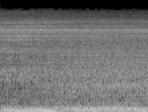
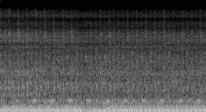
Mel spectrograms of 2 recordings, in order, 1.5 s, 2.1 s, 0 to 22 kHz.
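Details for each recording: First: Mercedes W115 after a hot compression test, air filter off: engine picks up cleanly and evenly when throttle is opened, deep steady drone without misfire or hesitation; healthy throttle response. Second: Mercedes W115 cold start after a compression test, fuel pipe left disconnected: the petrol engine idles evenly, then sags and falters as fuel runs out. Fuel starvation stumble.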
